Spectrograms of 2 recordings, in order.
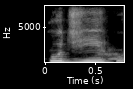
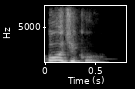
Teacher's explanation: A sílaba tônica é o di, então é pudica, é uma palavra paroxítona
